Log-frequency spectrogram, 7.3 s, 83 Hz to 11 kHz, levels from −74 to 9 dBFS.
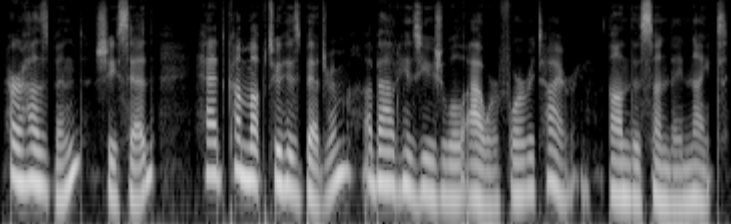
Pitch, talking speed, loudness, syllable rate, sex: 180 Hz, 165 wpm, -17 LUFS, 4.3 syllables/s, female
